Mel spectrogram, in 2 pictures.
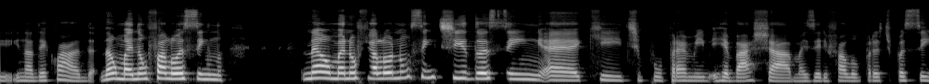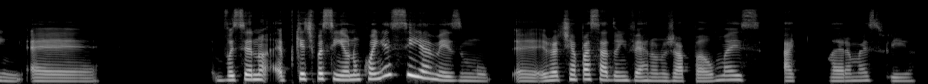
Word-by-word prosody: inadequada." 175 0 -4
Não, 245 +5 +6
mas 240 -2 +6
não 255 +1 +4
falou 265 -1 +7
assim 260 -2 +4
no 225 -3 -1 0.8
não, 285 +1 +7
mas 265 0 +5
não 270 - +6
falou 270 -1 +5
num 300 +5 -2
sentido 315 -5 0
assim, 250 -5 +2
eh, 195 -1 +2
que, 190 0 -8
tipo, 185 -1 -11
pra 180 0 -4
me 175 -1 -8
rebaixar, 165 -2 -2
mas 155 +1 -11
ele 165 -1 -7
falou 165 -1 -6
pra, 175 0 -8
tipo 185 - -9
assim, 180 -4 -9
eh 150 -2 -7 1.2
Você 200 +4 0
não 225 0 0
é - - -2
porque 250 +6 0
tipo 255 +1 -3
assim, 250 -4 +1
eu 205 - +1
não 220 +1 -1
conhecia 360 - +2
mesmo, 175 -6 -7 0.2
eh, 155 +1 -8
eu - - -4
já 195 +1 -1
tinha 225 +3 -4
passado 225 -4 -2
o - - -5
inverno 180 -2 -7
no 170 - -10
Japão, 160 -2 -7
mas 210 +1 -9 0.2
aquilo 165 0 -11
era 170 +1 -9
mais 180 +1 -13
frio. 160 0 -15
190 Hz, 165 wpm, -20 LUFS, 170-250 Hz, 1.2 s, falou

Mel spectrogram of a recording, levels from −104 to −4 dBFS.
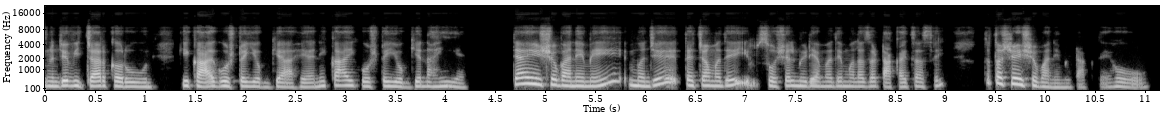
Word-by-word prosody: म्हणजे 190 +1 +3
विचार 190 0 +3
करून, 170 -3 +1 0.3
की 195 - +2
काय 175 -3 +6
गोष्ट 190 -1 +1
योग्य 170 -2 -3
आहे 155 0 -3
आणि 175 +4 -3
काय 205 0 +2
गोष्ट 180 +1 -3
योग्य 175 -1 -1
नाही 175 0 -3
आहे. 145 - -10 0.5
त्या 260 +1 +6
हिशोबाने 225 -8 +4
मी 230 - 0
म्हणजे 205 +5 +1
त्याच्यामध्ये 205 0 +1 0.3
सोशल 195 +1 -1
मीडियामध्ये 185 -1 -2
मला 175 -1 -3
जर 180 - -1
टाकायचं 160 +2 -3
असेल 175 +5 -7 0.4
तर - - -5
तशा 270 0 +3
हिशोबाने 185 -11 +2
मी 145 0 -9
टाकते 140 +1 -13
हो. 155 -5 -6
185 Hz, 165 wpm, -26 LUFS, 170-200 Hz, 0.5 s, काय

